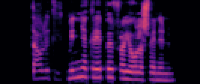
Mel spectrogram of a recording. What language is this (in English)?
Icelandic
